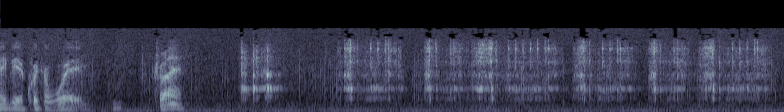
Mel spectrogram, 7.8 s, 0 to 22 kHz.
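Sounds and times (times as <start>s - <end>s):
speech: 0.0s - 2.0s
telephone being dialed with short bright clicks: 3.4s - 7.7s.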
